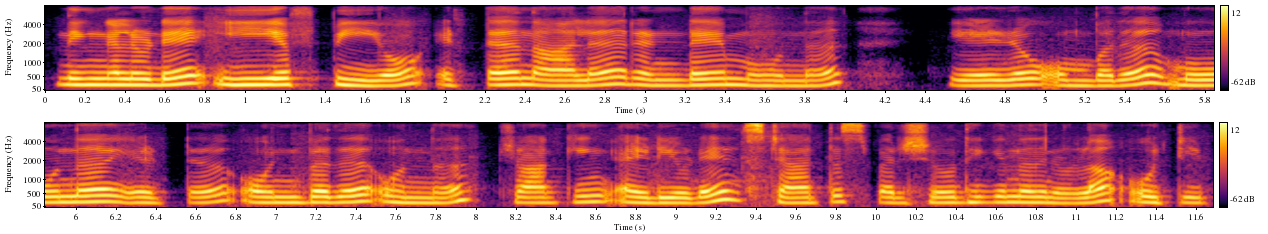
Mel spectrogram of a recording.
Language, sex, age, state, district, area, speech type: Malayalam, female, 30-45, Kerala, Kottayam, rural, read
